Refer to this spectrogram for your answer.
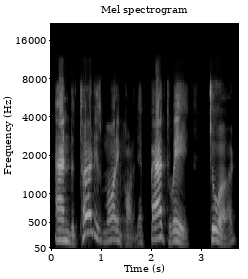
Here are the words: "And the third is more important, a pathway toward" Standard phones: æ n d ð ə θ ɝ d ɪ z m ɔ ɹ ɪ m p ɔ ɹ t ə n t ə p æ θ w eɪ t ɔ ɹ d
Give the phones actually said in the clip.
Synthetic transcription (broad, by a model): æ n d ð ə t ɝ d ɪ z m ɔ ɹ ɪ m p ɔ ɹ t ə n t ə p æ t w eɪ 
